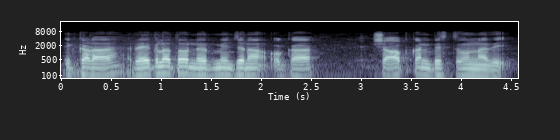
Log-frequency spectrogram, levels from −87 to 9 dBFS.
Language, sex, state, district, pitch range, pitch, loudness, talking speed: Telugu, male, Telangana, Mahabubabad, 110-120 Hz, 115 Hz, -16 LUFS, 90 wpm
